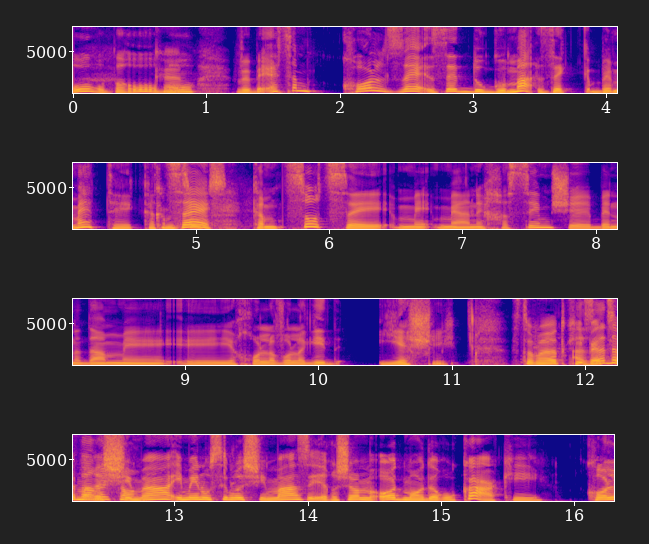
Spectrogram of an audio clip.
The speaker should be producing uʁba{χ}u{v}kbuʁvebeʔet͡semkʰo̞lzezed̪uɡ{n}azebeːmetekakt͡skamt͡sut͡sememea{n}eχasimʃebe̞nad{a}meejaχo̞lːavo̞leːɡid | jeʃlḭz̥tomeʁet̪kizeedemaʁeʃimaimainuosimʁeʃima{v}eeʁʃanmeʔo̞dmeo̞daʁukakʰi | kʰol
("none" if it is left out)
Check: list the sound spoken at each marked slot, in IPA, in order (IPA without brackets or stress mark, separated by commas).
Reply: ʁ, ʁ, m, n, a, z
